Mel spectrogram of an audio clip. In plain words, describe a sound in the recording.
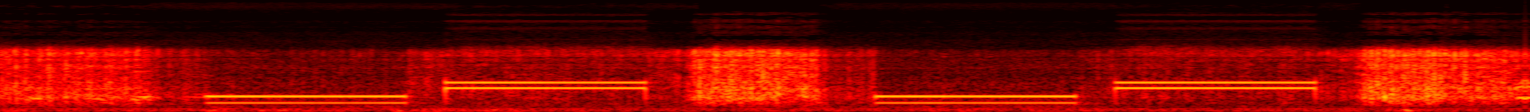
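A radio receiver sounds a series of pairs of steady electronic tones, each pair held for about a second.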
